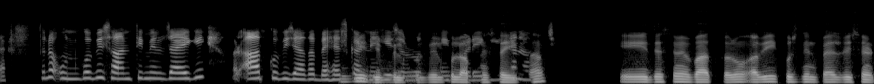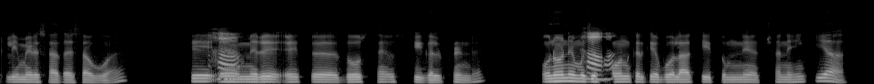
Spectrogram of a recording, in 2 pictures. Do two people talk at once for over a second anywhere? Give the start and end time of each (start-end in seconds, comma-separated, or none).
3.4-5.3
